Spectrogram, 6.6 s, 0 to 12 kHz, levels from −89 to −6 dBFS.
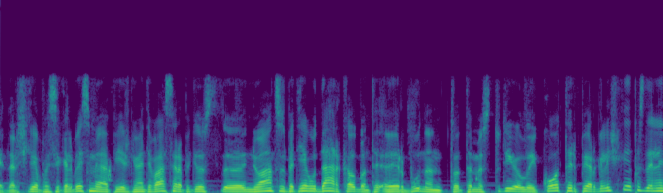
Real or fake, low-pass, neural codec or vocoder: real; 7.2 kHz; none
